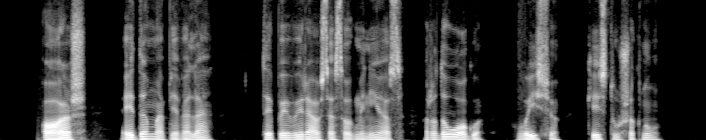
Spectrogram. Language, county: Lithuanian, Kaunas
